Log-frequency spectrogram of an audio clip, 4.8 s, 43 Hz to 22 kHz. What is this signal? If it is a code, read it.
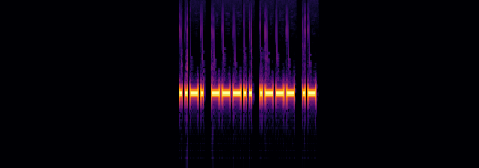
Morse code, heard as a keyed tone, about 42 wpm, 700 Hz. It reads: F8JA
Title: DXCC-100 Call Signs - 4 Characters - 45wpm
